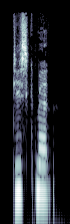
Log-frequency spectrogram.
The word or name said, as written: discman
